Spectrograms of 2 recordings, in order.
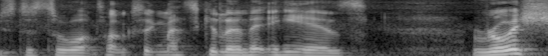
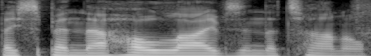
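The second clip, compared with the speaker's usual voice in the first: put-on low, loud, grim, somber, threatening voice; 4 semitones lower, 5 dB louder than usual. Quoting him after a pause, in a mock-somber, menacing voice. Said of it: "then with a somber, menacing voice".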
